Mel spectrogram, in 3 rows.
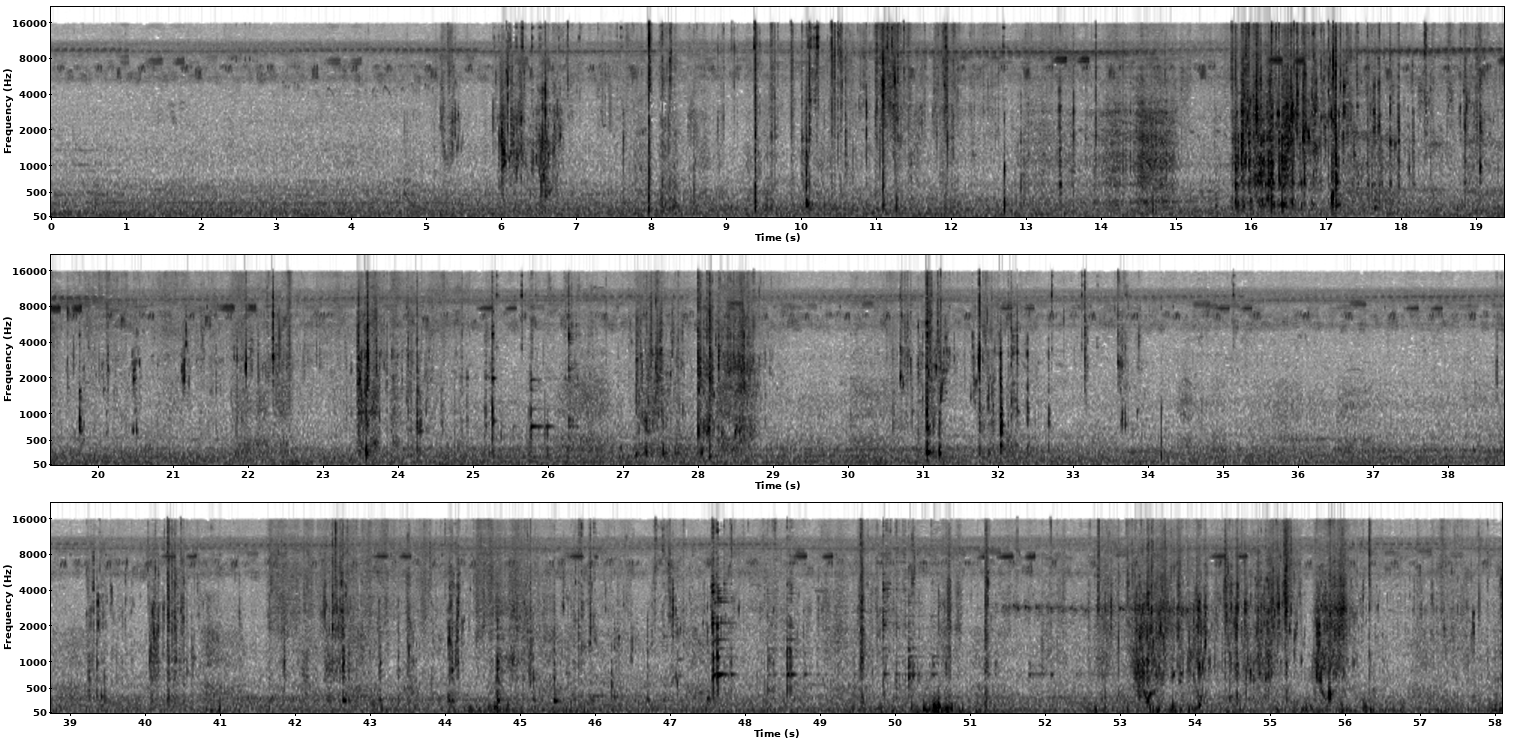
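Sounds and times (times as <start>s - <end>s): fish splashing in water: 15.7s - 22.5s, 51.2s - 58.0s
handling clicks and knocks: 47.5s - 52.2s.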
